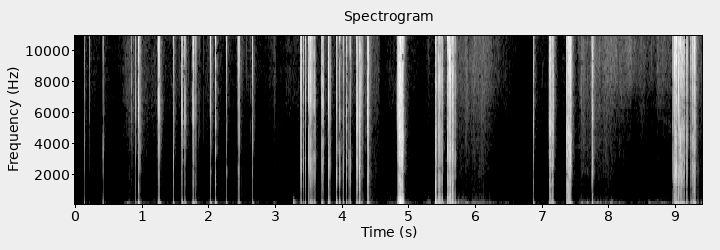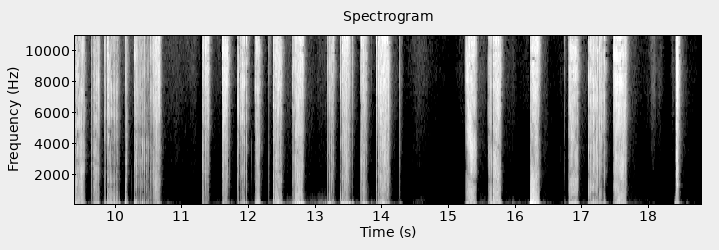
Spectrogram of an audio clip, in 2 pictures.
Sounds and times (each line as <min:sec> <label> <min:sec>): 0:03.4 Ripping a fabric bedsheet 0:05.8
0:09.0 Ripping a fabric bedsheet 0:10.7
0:11.3 Ripping a fabric bedsheet 0:14.3
0:15.2 Ripping a fabric bedsheet 0:17.7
